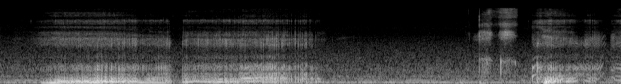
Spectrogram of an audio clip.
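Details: A very tired person asleep after a day of hunting snores heavily, with a sore throat afterwards: loud, deep, rumbling snores with a rattling flutter on each breath.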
